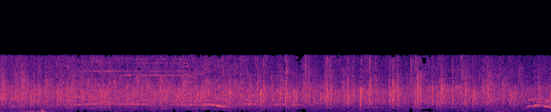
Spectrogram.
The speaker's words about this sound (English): Somebody clap your hands and praise God.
